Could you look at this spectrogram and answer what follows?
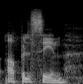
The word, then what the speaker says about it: appelsin: No, in Norwegian, it's called appelsin.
